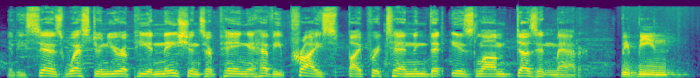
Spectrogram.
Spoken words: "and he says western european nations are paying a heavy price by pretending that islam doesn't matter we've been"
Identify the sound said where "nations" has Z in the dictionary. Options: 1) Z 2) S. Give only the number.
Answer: 1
